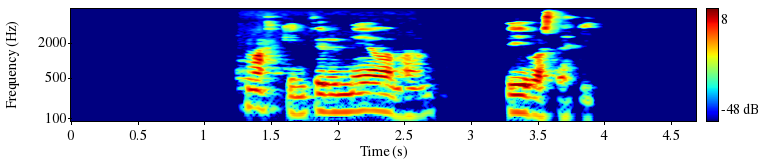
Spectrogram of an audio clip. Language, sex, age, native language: Icelandic, female, 14, Icelandic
